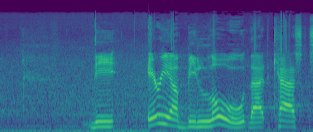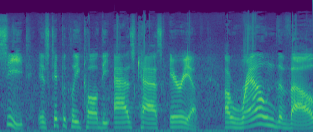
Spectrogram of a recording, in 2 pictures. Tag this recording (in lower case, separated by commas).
speech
